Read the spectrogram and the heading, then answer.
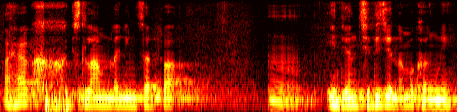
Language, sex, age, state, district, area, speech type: Manipuri, male, 30-45, Manipur, Thoubal, rural, spontaneous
